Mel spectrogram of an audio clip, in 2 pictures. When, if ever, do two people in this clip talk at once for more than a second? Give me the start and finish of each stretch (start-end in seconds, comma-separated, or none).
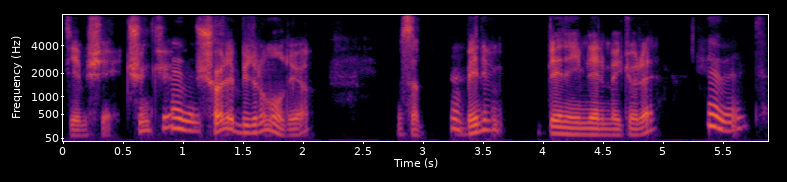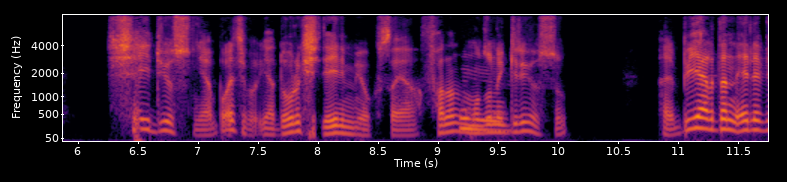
none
